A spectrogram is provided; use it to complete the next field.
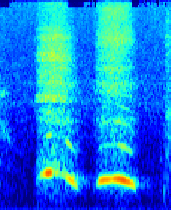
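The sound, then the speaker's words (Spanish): A person imitates an owl-like bird's hoot with two drawn-out, breathy vocal calls, each about half a second long and held at a steady pitch, clear with a short pause between them. “Si hacen, parecen, como búhos. O sea, hacen una cosa así en plan...”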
